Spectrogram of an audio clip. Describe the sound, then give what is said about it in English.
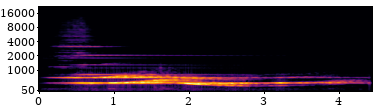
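A waterphone, a metal instrument with water inside, sounds a sustained eerie metallic tone that wavers and bends in pitch, ringing alone for about four seconds. “It's a water phone. Water phone, yes. Which is like this metal thing that has some water at the bottom of it. That's why it kind of goes wobble, wobble, wobble.”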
